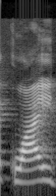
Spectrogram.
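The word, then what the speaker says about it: quite: Next है क्वाइट।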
